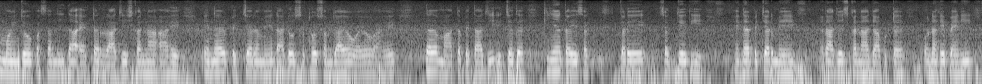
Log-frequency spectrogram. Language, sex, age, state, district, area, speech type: Sindhi, male, 30-45, Maharashtra, Thane, urban, spontaneous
